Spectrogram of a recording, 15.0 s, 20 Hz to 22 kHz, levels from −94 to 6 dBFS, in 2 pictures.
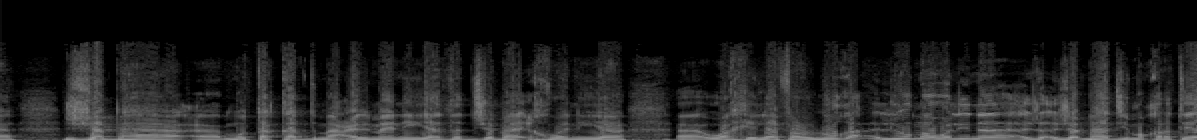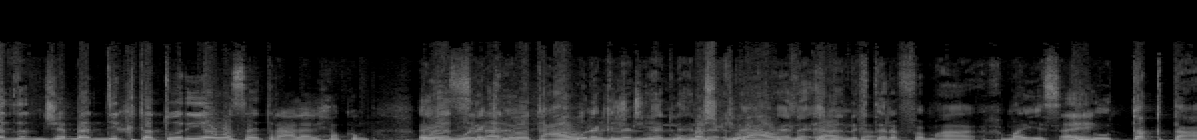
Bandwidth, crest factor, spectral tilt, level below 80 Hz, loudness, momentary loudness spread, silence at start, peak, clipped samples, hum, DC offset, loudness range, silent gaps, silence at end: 15.5 kHz; 14 dB; -4.5 dB/octave; -56 dBFS; -42 LUFS; 5 LU; 0 s; -28 dBFS; under 0.1%; none; under 0.1%; 1 LU; none; 0 s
